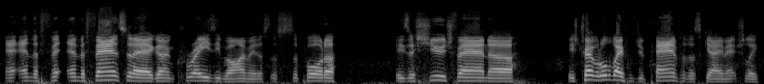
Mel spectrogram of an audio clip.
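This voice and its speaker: Bright-voiced football commentator. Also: male voice, a little high, fast talker, hardly any pauses, clear, resonant tone, no echo. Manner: chatty, jokey asides, excited bursts at chances. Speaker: match commentator. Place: outdoors at a local sports field. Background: passing traffic.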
